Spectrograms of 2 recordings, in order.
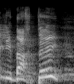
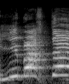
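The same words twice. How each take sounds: First: Loud rising Liberté; shouting liberty. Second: High joyful cry of Liberté; shouting liberty. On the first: Freed patient shouting Liberté in the parking lot, loud. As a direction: call Liberté out again, louder. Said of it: "J'ai crié". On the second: Freed patient shouting Liberté at the sun, high and loud. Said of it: "j'ai crié". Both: Retold or imitated.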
